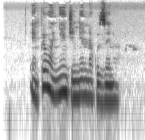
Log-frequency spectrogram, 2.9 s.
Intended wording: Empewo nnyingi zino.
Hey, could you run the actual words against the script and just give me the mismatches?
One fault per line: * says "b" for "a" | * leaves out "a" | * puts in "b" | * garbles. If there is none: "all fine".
* puts in "nnyo ennaku"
